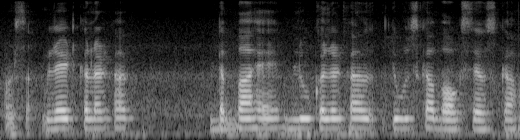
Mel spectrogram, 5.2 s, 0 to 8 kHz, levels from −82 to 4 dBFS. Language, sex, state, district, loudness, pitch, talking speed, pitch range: Hindi, female, Punjab, Pathankot, -19 LUFS, 165 Hz, 160 wpm, 155-170 Hz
